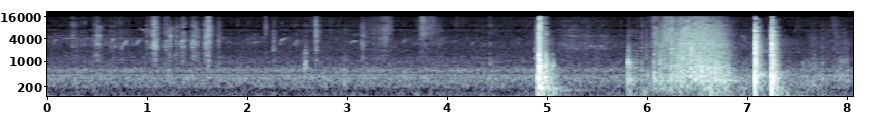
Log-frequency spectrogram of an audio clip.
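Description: Metal hand tools, an adjustable wrench and wire strippers, handled on a plywood workbench: a few light clicks, a loud clack about five seconds in, a scrape of about a second, then two sharp knocks close together near the end as a tool is set down on the wood.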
